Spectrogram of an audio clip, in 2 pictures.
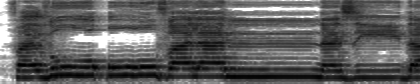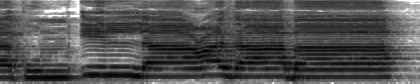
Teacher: یہاں پہ کم کے بعد آپ نے غنہ نہیں کرنا کیونکہ میم ساکن کے بعد حمزہ ہے, اظہار شفی ہے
